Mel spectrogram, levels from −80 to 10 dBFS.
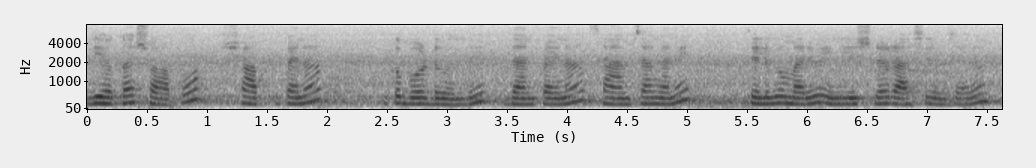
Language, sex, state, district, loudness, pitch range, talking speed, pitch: Telugu, female, Telangana, Mahabubabad, -17 LUFS, 205-265 Hz, 140 wpm, 220 Hz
